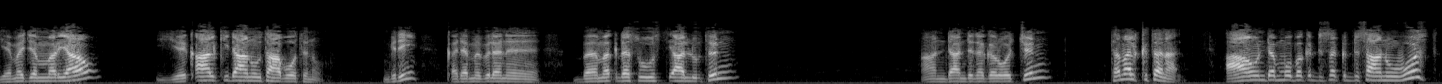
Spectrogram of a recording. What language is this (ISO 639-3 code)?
amh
